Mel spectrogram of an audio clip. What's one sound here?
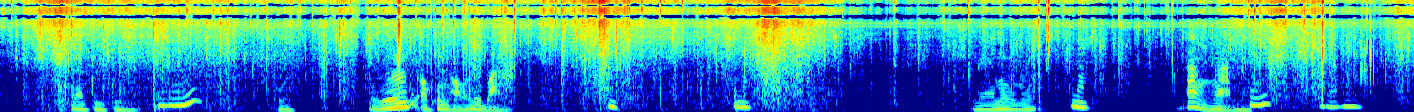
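Dry leaves and twigs rustle as hands push through them.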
